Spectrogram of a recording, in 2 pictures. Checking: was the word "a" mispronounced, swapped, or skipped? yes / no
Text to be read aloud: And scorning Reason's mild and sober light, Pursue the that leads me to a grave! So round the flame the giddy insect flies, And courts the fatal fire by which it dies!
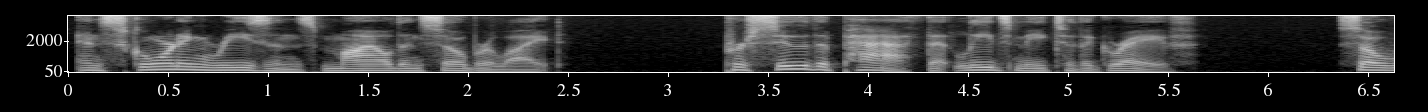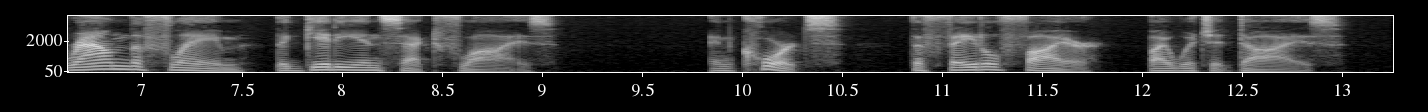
yes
